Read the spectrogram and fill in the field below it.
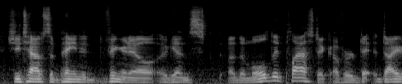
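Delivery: normal talking voice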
